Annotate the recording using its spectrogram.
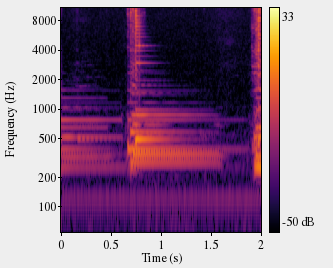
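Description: Ukulele strumming chords, each chord ringing and fading before the next is struck, about one and a quarter seconds apart.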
